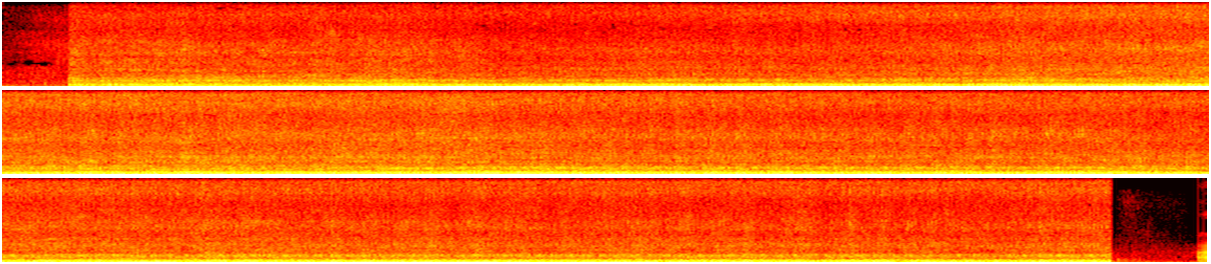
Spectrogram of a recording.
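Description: Pickup truck engine idling steadily with a deep, even tone, a little louder from about five seconds in.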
